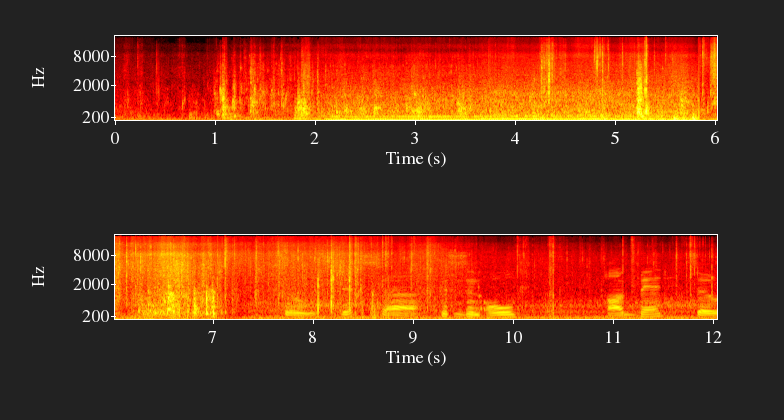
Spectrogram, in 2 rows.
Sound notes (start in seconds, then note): 2.7 engine working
